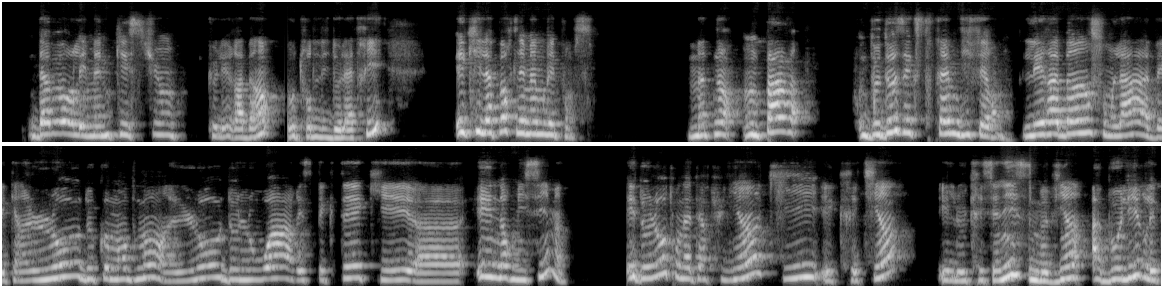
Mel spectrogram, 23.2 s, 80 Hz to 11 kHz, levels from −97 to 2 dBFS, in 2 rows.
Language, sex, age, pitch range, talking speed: French, female, 30-49, 220-275 Hz, 145 wpm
